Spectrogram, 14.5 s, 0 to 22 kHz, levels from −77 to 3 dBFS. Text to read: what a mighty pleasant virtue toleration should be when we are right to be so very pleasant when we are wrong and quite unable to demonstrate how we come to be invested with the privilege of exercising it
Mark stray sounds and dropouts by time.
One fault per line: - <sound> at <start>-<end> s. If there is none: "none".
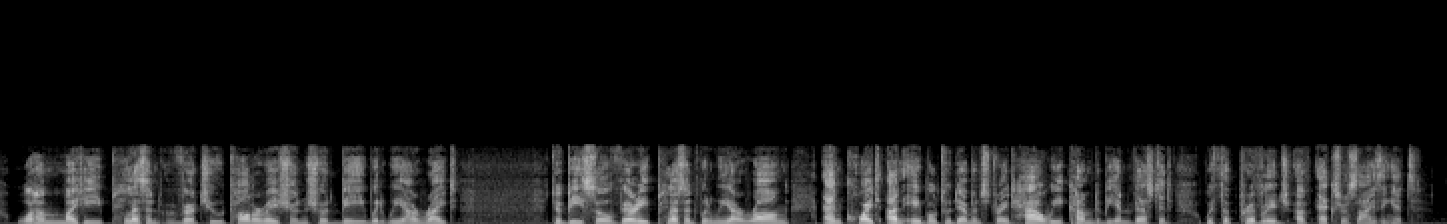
none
